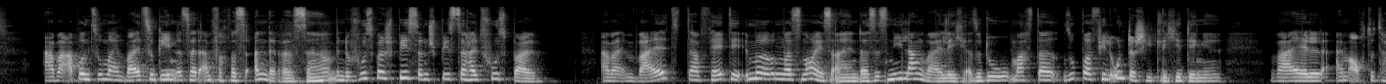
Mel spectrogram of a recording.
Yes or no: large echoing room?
no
